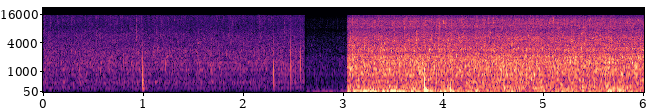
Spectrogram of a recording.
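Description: A small shallow stream running steadily. At first it is faint with hiss. About two and a half seconds in it cuts out briefly, then comes back much louder and fuller, as if a different microphone recorded it.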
